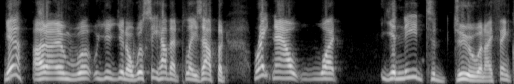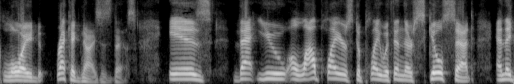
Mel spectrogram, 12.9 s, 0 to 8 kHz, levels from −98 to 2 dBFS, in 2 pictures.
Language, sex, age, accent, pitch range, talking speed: English, male, 30-49, American, 155-200 Hz, 175 wpm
